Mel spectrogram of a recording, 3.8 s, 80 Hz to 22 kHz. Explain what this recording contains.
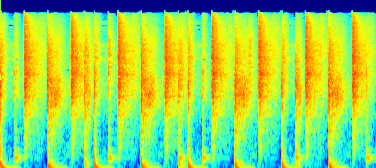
Funky House 4 128 (Background Loop)
A drum loop in the style of funky house at 128 beats per minute.
128, 128BPM, BPM, drum, electronic, french, funky, house, loop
